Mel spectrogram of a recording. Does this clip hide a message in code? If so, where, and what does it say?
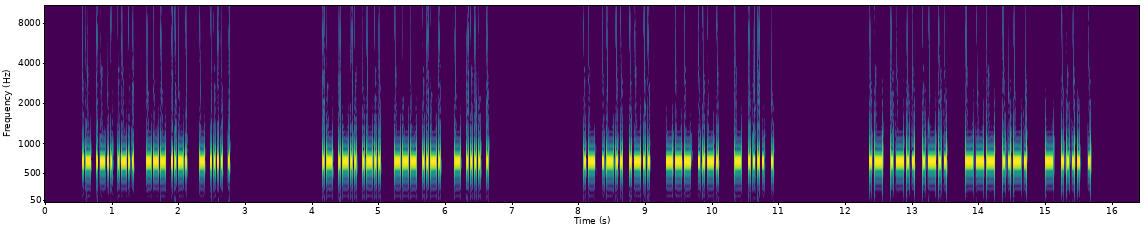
Yes: Morse code from 0.6 to 15.7 s, heard as a keyed tone, about 40 wpm, 700 Hz. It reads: ALL OF THE ALL OF THE ALL OF THE ALL OF THE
